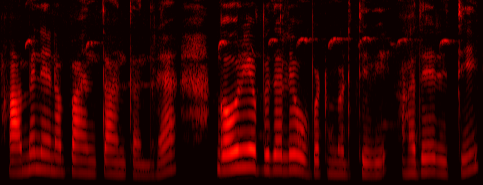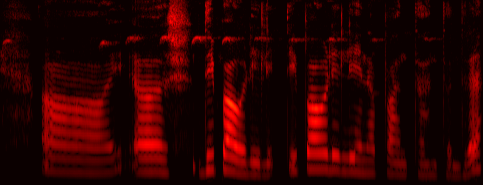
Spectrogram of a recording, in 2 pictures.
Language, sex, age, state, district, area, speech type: Kannada, female, 18-30, Karnataka, Mysore, rural, spontaneous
